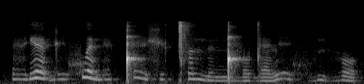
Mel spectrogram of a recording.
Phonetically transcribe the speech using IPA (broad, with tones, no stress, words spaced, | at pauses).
ɛ̤˧ɾʲɛ˥˨ ɡe̤˧xʷɛ˥˨nɛ̤˧ ǃʰɛ̤˥˨xʲə̤˧ǀʰə˧ ŋʏ˩ŋ͡ǃɛ̤˩o̯ dɛ˩le̤˥˨ xʷə̤˩˧˩nə̤˩˧˩o̯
